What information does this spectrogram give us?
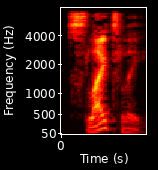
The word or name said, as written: slightly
